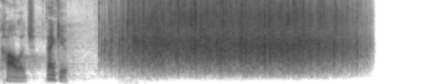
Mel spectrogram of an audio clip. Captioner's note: applause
